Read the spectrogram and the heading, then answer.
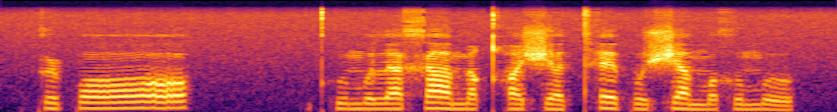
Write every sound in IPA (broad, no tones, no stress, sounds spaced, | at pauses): k ə˞ p ɔː | kʷʰ ɐ m o l a x a m ɛ qʰ ɐ ʃ ɐ tʰ ɛ p o ʃ a m ɔ x o m o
